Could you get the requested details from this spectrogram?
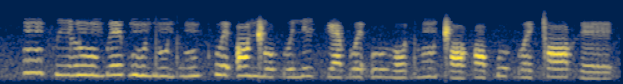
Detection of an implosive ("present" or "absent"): present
